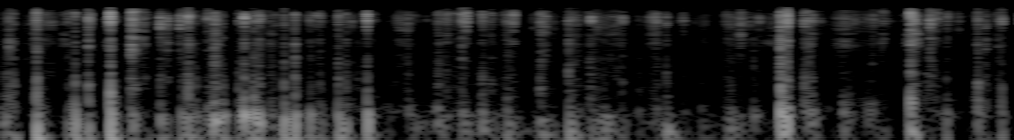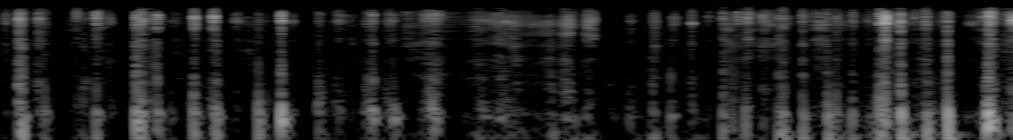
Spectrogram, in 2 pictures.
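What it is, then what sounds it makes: Wicker basket. Fingers scratch and tap the rough, textured woven surface of a wicker basket. A dense, fast patter of dozens of light, dry clicks and scratches follows, each one short with almost no ring and a soft low thump beneath. A brief gap breaks the sound just after the eight-second mark.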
